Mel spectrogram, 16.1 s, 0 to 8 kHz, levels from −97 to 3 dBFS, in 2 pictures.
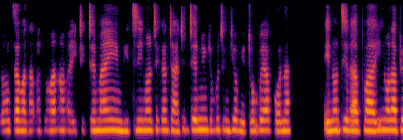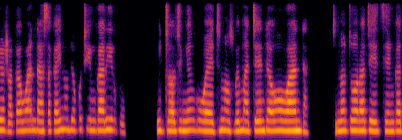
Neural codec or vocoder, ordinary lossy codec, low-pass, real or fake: codec, 24 kHz, 0.9 kbps, DualCodec; AAC, 48 kbps; 7.2 kHz; fake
